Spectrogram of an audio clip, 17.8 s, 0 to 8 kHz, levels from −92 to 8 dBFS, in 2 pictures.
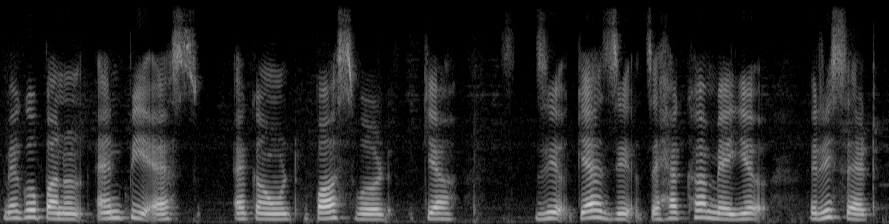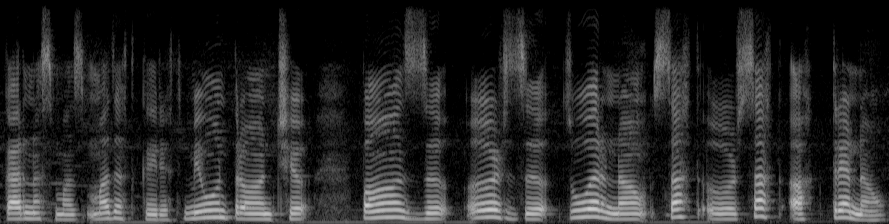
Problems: none marked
